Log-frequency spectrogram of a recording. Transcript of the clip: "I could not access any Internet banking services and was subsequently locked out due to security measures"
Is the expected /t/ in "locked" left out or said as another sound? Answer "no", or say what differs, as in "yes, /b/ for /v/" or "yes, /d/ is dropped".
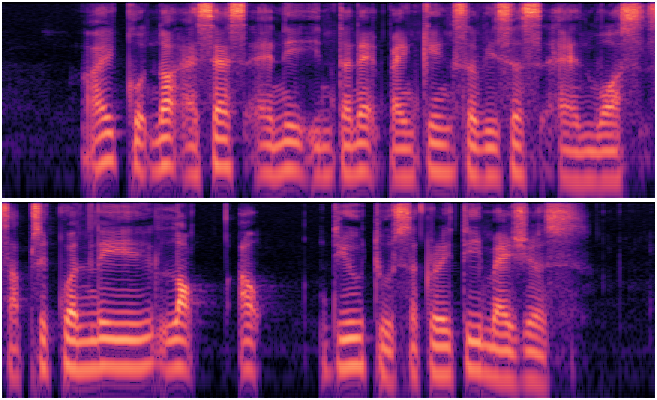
yes, /t/ is dropped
